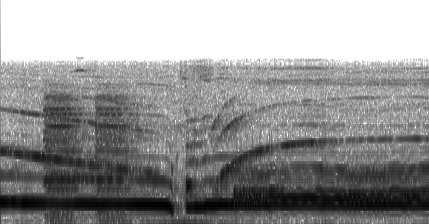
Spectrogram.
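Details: Athena, a dog, howling at passing fire trucks: a long steady mid-pitched howl that dips briefly, then resumes while a siren rises behind it, with short bursts of other sound early on.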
